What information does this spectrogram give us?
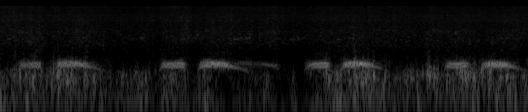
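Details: Spotted dove decoy set on the ground for trapping in Vietnam, giving paired low coos, short then longer and slightly falling, repeated three times over steady low noise.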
